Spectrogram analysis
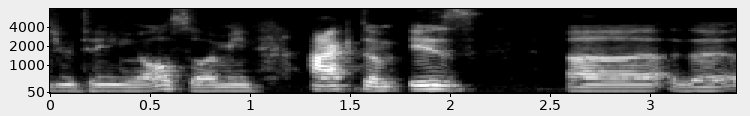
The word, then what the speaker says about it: ACTUM: ACTUM, not Yes, that's ACTUM.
